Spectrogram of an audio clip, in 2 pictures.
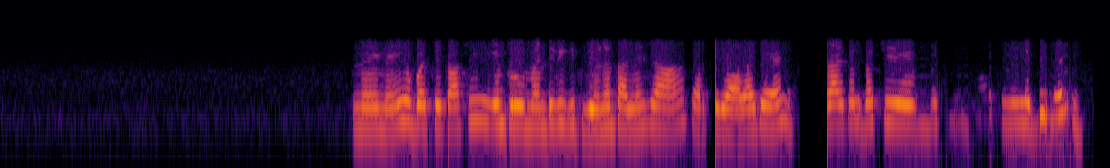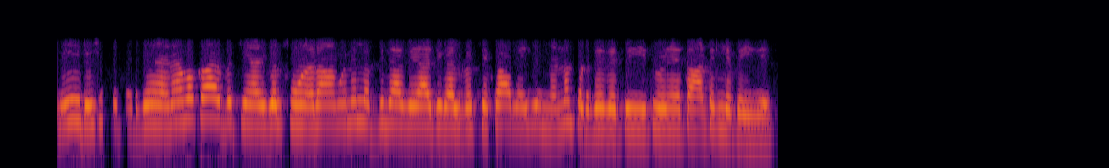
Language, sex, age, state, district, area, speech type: Dogri, female, 30-45, Jammu and Kashmir, Udhampur, urban, conversation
